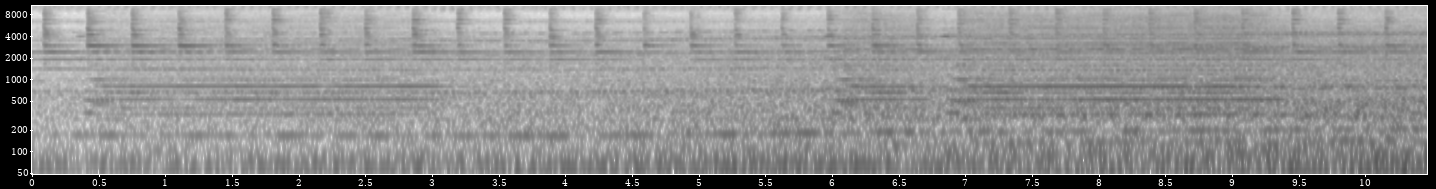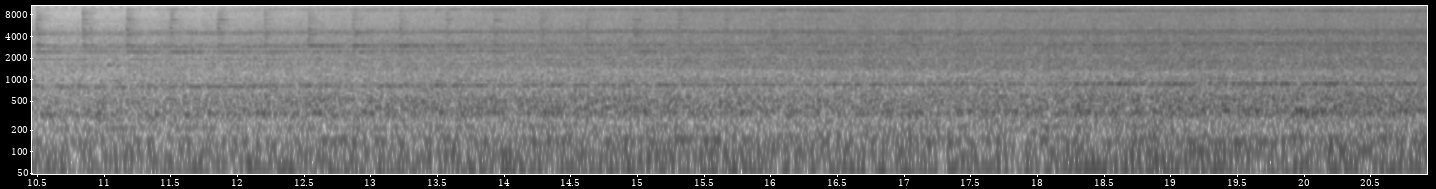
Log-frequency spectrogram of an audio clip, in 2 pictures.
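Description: GP60M H2 diesel locomotive on the Cajon Pass in Train Sim World 6, with two long horn blasts over a steady, gradually building engine rumble and rolling rail noise, no talk.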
